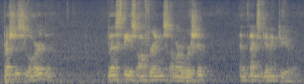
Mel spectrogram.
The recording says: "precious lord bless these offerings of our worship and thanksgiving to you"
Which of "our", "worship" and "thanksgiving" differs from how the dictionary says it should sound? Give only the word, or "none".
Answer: none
